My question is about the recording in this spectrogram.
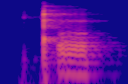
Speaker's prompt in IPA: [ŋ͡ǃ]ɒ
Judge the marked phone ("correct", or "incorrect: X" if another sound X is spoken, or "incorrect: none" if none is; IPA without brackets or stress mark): incorrect: ǃʼ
